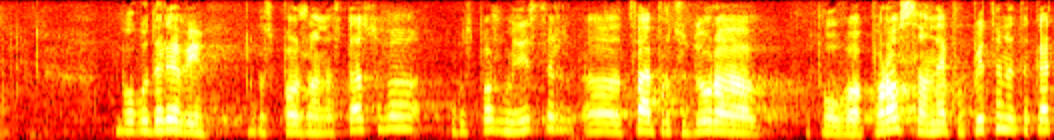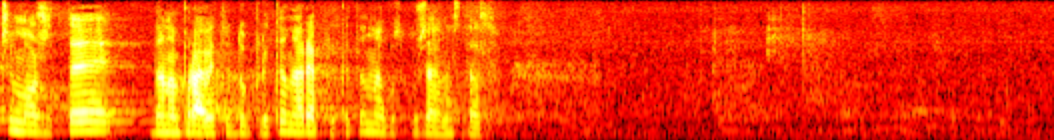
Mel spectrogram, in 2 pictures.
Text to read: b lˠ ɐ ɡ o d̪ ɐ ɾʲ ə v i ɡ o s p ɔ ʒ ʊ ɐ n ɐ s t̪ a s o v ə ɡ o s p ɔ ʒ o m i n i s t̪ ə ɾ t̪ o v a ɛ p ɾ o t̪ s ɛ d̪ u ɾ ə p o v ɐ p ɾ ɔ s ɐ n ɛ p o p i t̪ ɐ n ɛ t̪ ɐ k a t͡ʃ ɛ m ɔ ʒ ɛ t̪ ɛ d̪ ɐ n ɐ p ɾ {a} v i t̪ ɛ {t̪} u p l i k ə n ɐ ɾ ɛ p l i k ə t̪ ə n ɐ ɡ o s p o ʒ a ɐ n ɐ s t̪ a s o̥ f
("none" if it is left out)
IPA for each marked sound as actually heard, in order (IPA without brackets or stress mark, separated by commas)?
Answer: a, d̪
